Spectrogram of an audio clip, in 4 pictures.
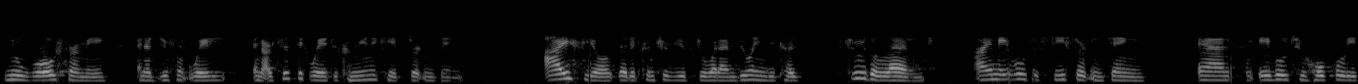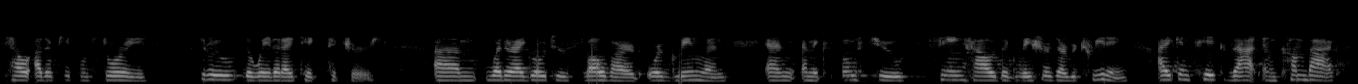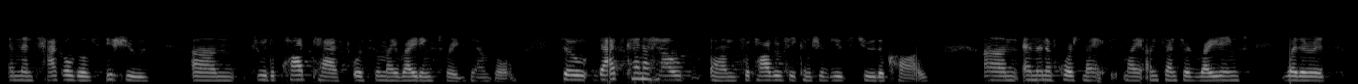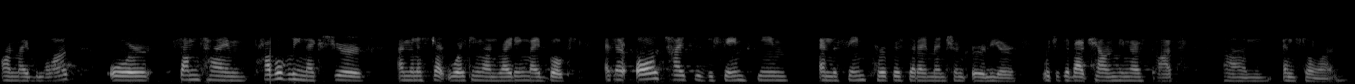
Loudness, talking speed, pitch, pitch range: -38 LUFS, 170 wpm, 190 Hz, 180-200 Hz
